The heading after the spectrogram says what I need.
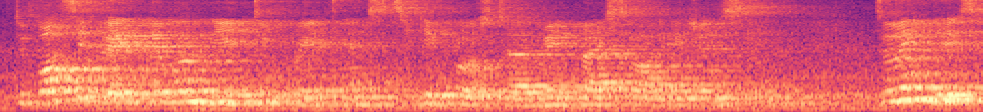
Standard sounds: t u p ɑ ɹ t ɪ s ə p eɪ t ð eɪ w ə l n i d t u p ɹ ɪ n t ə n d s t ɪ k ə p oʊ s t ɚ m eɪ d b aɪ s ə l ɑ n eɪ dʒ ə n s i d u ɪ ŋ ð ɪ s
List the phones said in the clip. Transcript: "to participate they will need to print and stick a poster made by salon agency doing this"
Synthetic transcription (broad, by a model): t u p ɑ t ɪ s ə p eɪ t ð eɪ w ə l n i d t u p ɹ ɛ t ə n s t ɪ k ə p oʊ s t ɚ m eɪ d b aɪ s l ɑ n eɪ dʒ ə n s i d u ɪ ŋ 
